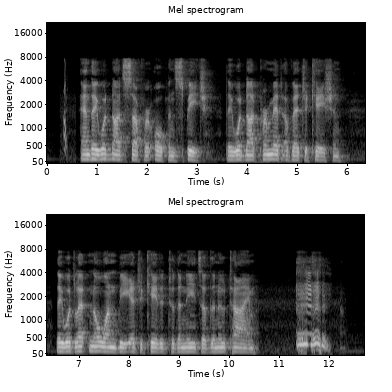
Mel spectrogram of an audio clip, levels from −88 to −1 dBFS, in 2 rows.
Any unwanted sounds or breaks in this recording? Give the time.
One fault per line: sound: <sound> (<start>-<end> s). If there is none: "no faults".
sound: chirp (0.3-0.4 s)
sound: throat clearing (11.3-12.1 s)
